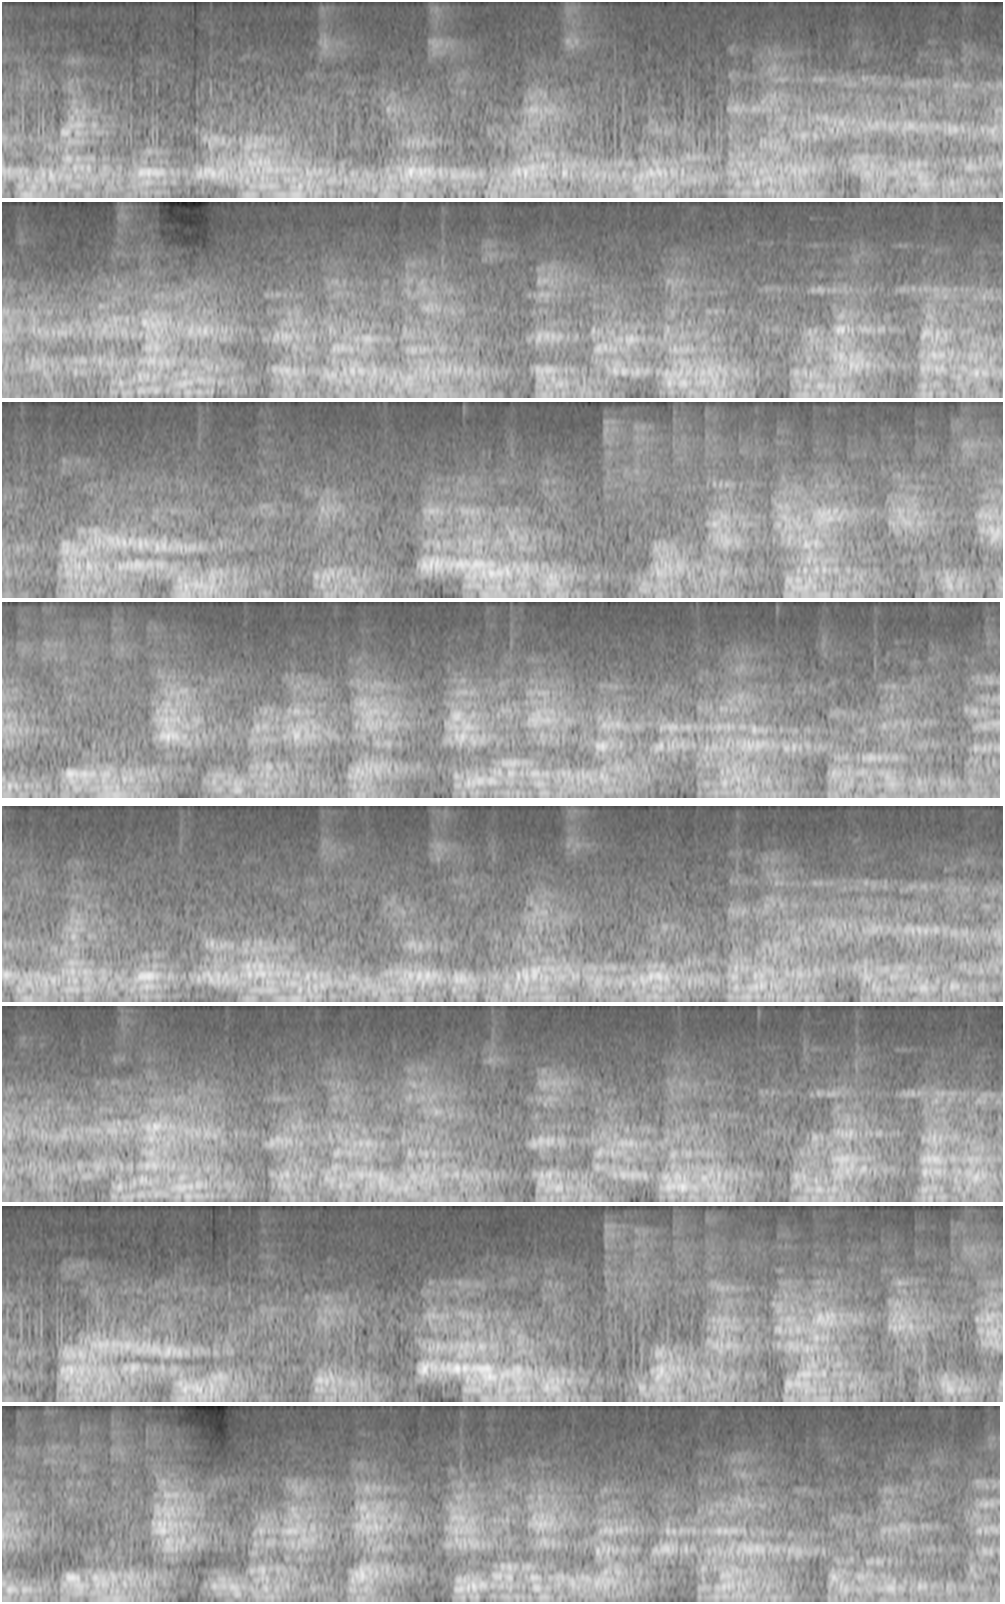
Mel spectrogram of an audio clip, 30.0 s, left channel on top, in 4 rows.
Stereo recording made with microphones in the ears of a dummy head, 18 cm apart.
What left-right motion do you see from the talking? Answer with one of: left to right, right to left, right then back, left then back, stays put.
stays put.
